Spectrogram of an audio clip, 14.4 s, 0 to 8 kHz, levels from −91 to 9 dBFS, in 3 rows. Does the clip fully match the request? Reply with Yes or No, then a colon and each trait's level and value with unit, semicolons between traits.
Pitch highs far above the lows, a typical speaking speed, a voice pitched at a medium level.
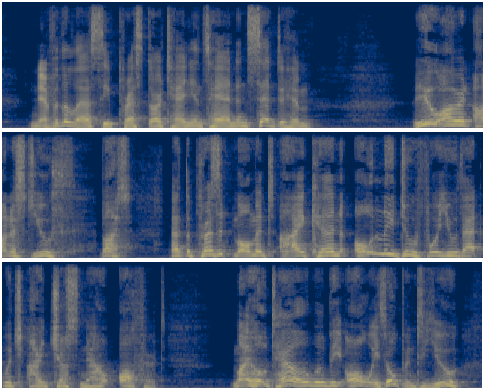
Yes: wide, 6.4 semitones; average, 160 wpm; medium, 180 Hz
